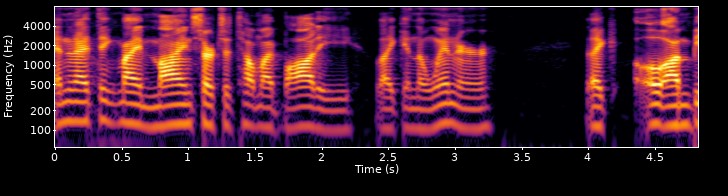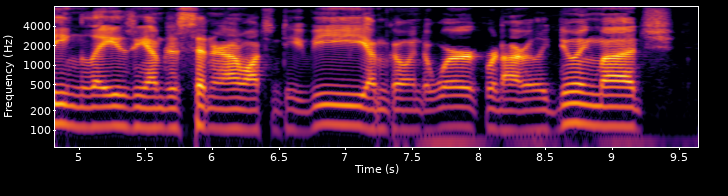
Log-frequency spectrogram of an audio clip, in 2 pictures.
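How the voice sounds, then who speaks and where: The man's voice sits at a medium pitch. His intonation is monotone and flat. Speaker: podcast co-host. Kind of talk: casual chat. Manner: fast.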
